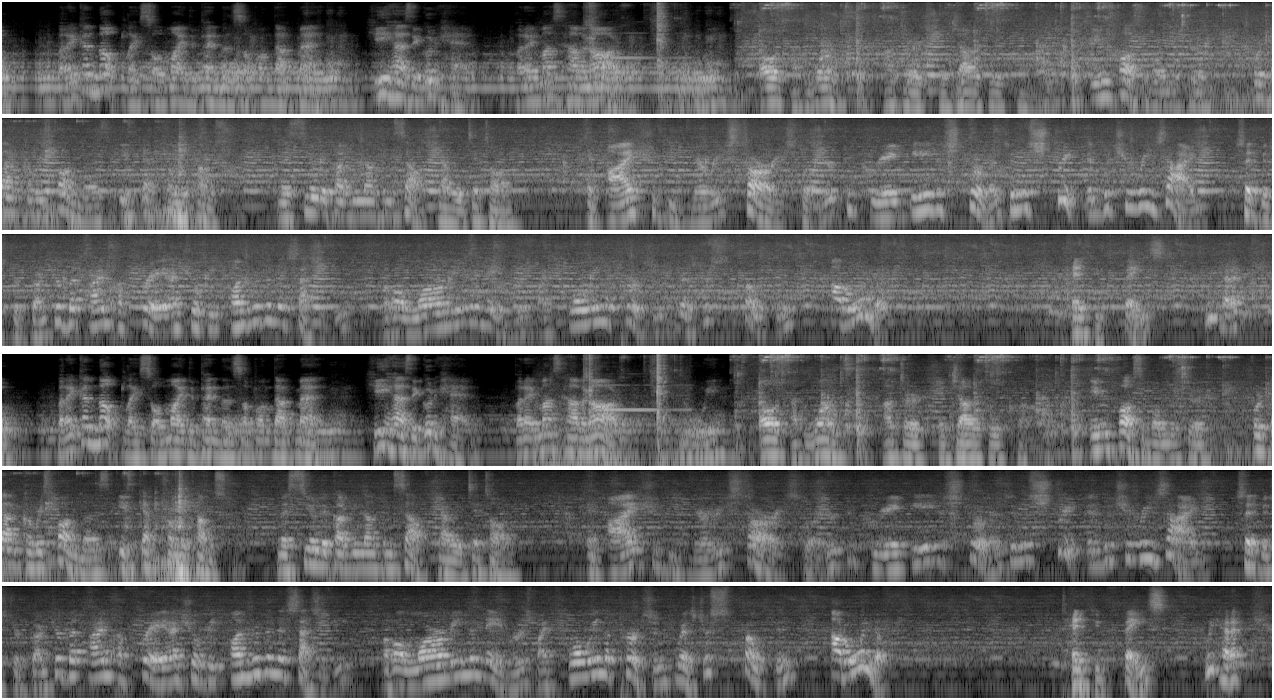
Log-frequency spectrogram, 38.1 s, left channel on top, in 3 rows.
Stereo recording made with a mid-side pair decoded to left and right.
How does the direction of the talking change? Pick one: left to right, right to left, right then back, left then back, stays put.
left then back.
